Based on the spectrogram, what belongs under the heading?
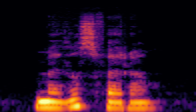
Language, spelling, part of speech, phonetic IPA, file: Polish, mezosfera, noun, [ˌmɛzɔˈsfɛra], LL-Q809 (pol)-mezosfera.wav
